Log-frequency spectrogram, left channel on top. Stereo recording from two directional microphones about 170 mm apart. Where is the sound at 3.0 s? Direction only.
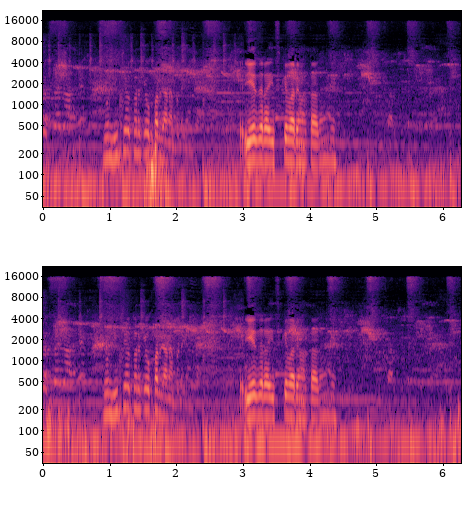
15° left (ahead or behind).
